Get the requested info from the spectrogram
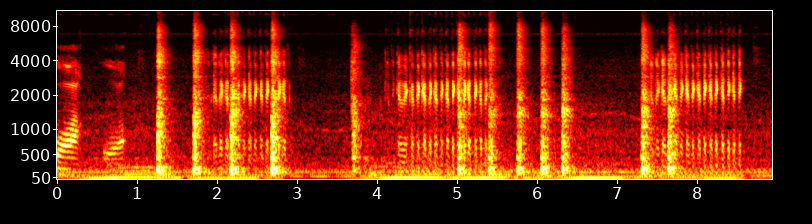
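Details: Green frog. A green frog calls in short, fast-pulsed rattling trains, each lasting under a second and repeated irregularly. Sharp clicking knocks fall between the calls over a low background hum.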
